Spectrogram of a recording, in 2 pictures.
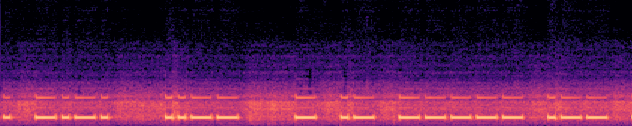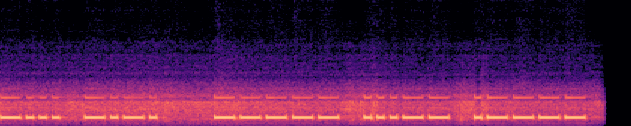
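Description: Morse-code style beeps: a single steady tone keyed on and off in quick runs of short and longer beeps, with a thin, radio-like sound. The beeping stops just before the end.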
